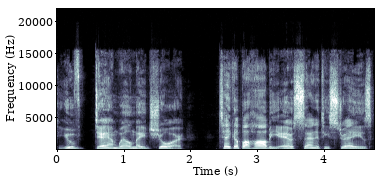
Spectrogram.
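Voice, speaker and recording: A man's voice: medium pitch, no room sound, studio quality. A man narrator reciting rhyming poems from a script. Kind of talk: poetry recitation.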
